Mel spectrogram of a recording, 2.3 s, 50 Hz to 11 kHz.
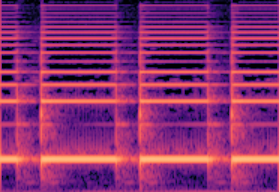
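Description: Morse code tone sending the digit 9 (dah-dah-dah-dah-dit). Here the long dahs sound, each a steady buzzy beep about half a second long with short gaps between.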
